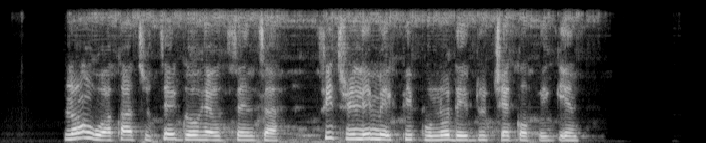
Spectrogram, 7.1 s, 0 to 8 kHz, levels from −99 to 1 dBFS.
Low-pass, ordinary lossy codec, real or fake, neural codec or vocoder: 7.2 kHz; none; fake; codec, 16 kHz, 16 kbps, FunCodec, trained on LibriTTS, 50 frames a second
